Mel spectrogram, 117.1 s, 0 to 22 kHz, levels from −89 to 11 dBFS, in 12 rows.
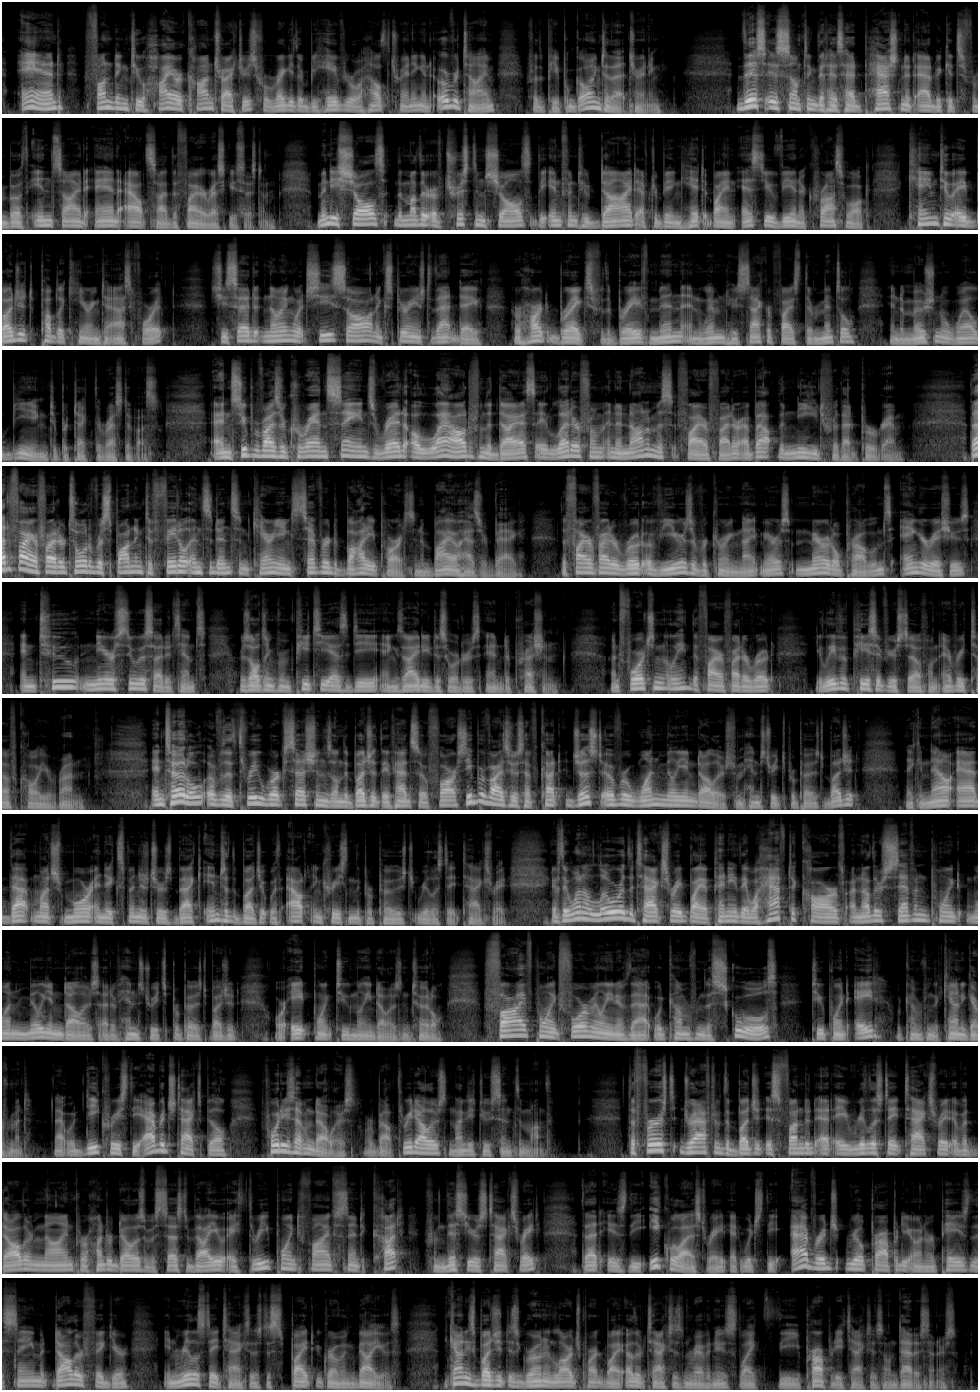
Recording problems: none

